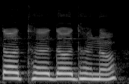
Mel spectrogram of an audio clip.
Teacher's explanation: दंत से त, थ, द, ध, न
